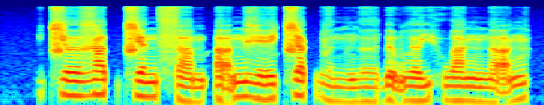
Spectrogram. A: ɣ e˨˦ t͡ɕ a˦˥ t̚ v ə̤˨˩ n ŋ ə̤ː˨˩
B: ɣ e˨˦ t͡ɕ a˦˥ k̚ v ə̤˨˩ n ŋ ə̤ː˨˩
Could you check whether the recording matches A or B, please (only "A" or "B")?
B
